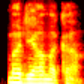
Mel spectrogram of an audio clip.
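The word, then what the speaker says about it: Madhyamaka: This brings me to Madyamaka Madyaka. I always the emphasis on the first syllable, but that's difficult for me for some reason.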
